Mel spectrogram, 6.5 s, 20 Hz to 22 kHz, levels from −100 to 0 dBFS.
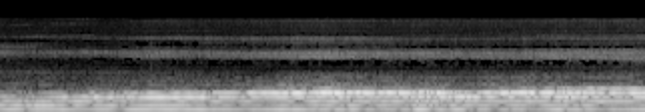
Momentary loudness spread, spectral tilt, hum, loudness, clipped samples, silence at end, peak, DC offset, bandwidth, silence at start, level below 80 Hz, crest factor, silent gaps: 8 LU; -10 dB/octave; none; -19 LUFS; under 0.1%; 0 s; -6 dBFS; under 0.1%; 5.8 kHz; 0 s; -64 dBFS; 12 dB; none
